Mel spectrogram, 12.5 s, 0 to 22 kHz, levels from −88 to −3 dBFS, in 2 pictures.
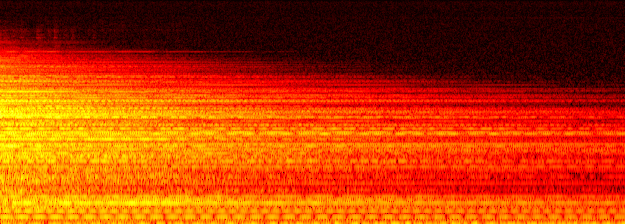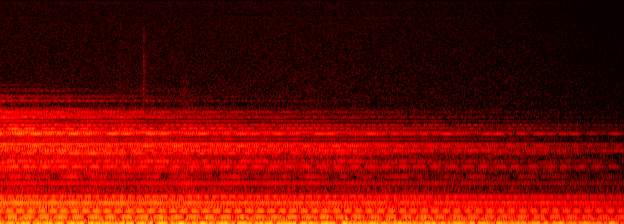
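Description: Nothing goes wrong anywhere in this one; there's simply no fault to point to.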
